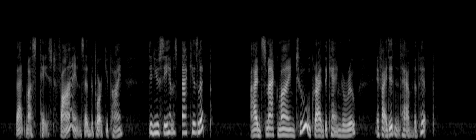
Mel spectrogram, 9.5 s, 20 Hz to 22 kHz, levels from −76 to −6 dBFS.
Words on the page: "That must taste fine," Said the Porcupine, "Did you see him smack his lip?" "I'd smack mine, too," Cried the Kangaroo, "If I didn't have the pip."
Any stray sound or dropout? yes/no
yes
